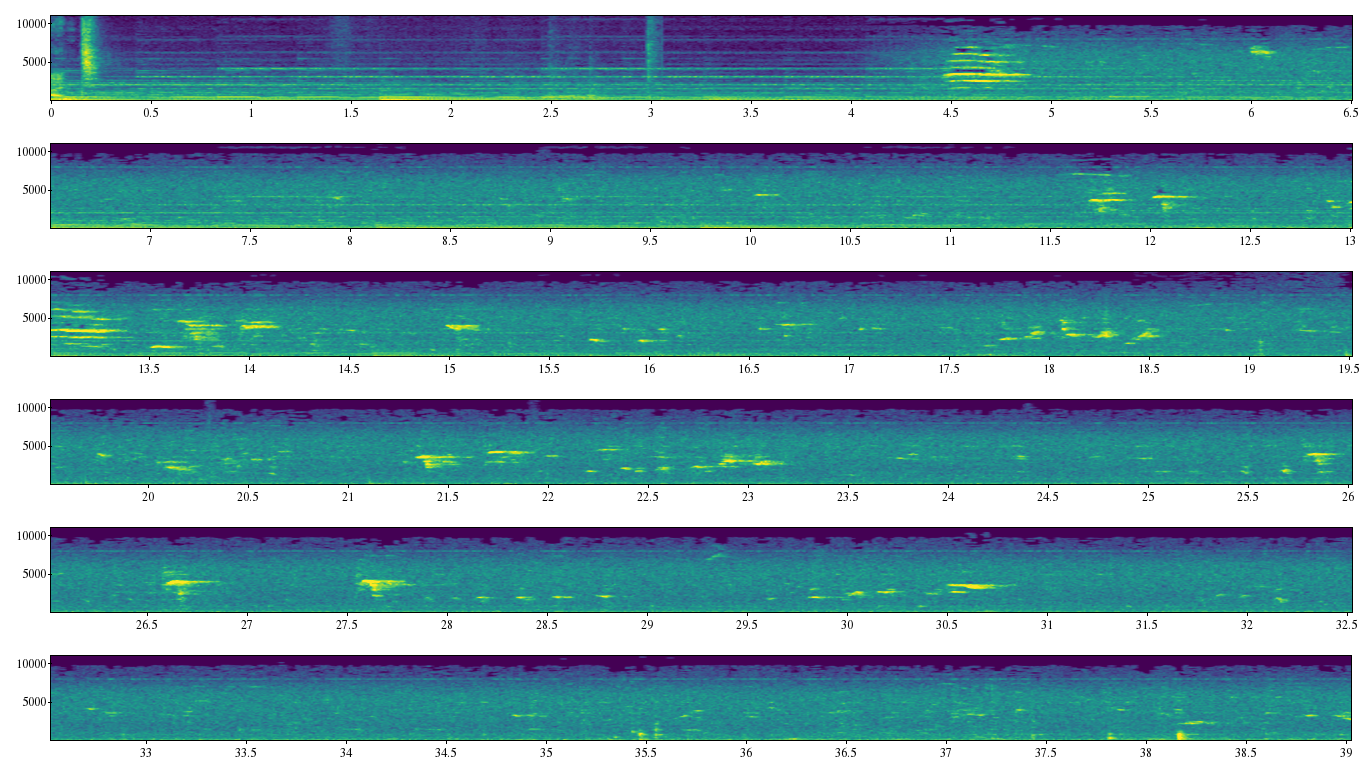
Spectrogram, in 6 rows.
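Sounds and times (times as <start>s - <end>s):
steady background hiss: 0.0s - 39.0s
small birds chirping: 12.8s - 31.0s, 31.6s - 39.0s.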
